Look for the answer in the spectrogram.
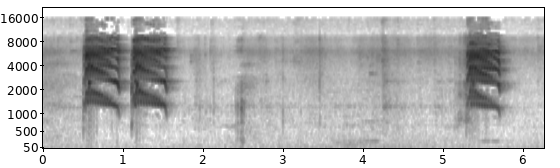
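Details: Hand-reared Alexandrine parakeet chicks: two rapid hoarse squawks in quick succession, a long quiet gap with faint clicks, then a final harsh rasping call near the end.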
